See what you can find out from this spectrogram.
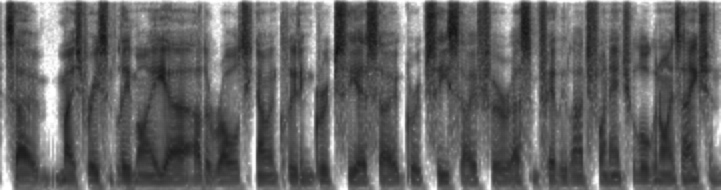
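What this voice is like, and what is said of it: Australian accent. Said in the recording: “You can hear the accent. I'm actually an Australian”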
